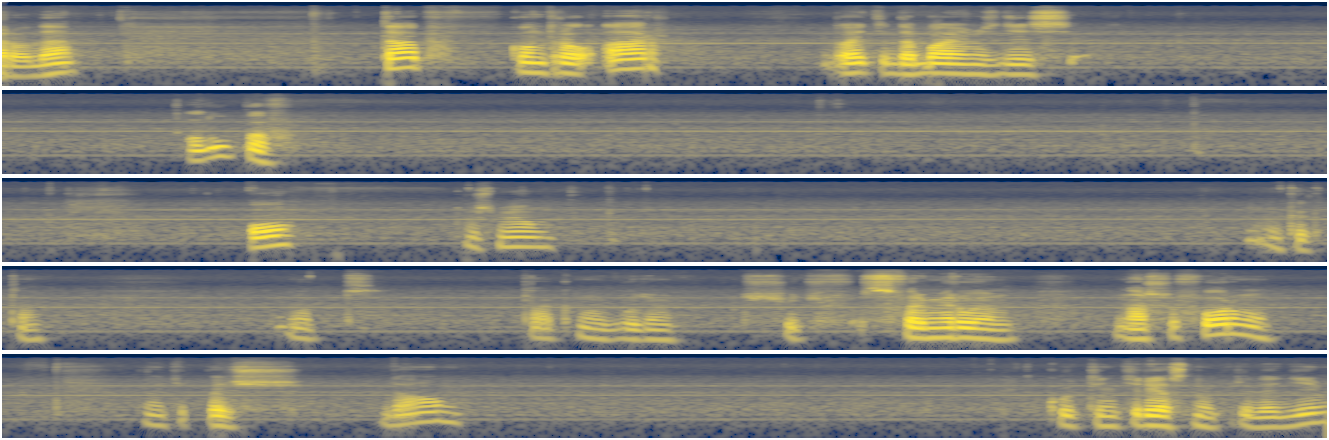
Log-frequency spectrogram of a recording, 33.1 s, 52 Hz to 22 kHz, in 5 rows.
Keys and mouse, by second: 1.4 Tab, 2.8 ctrl+r, 12.4 middle click, 13.2 middle click, 14.2 o, 15.1 right click, 15.5-16.5 drag, 17.7-19.0 drag, 19.8-23.3 drag, 23.5-26.4 drag, 24.6-25.8 right drag, 33.0 click.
